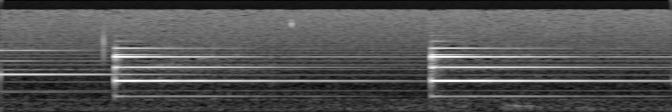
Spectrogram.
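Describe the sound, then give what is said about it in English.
A church bell at St. Timothy's tolls twice, almost at midnight, about a second and a half apart, each strike ringing out with a bright, lingering hum that slowly fades over a quiet background. “Listen, the bell's from St. Timothy's. It's almost midnight.”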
